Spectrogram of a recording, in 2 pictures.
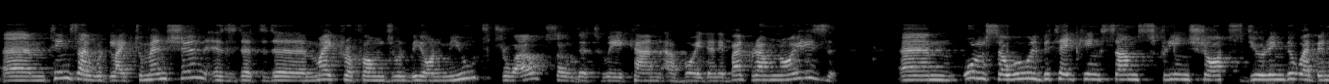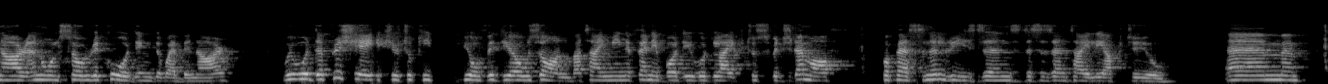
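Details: Adult woman speaking; typical speech.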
